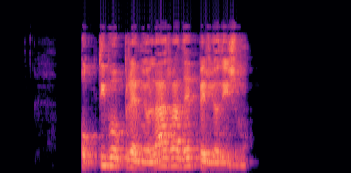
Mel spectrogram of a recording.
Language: Galician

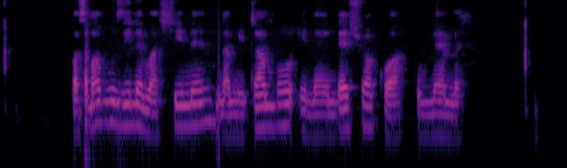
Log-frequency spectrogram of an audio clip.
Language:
Swahili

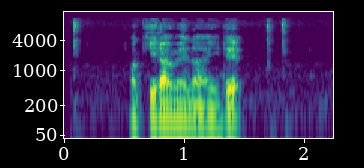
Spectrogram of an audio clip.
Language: Japanese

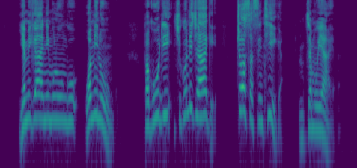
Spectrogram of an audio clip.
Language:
Nyanja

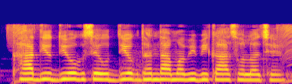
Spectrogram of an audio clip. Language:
Maithili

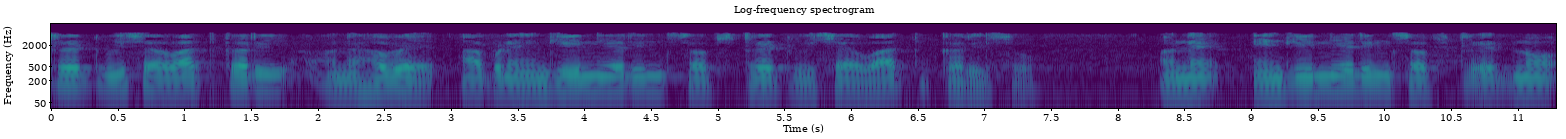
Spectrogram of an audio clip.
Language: Gujarati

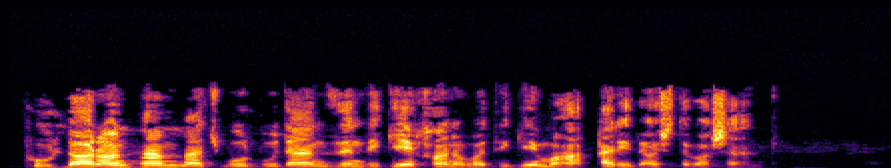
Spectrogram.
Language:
Persian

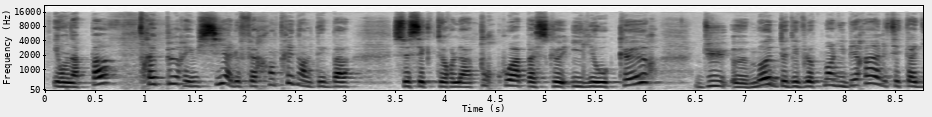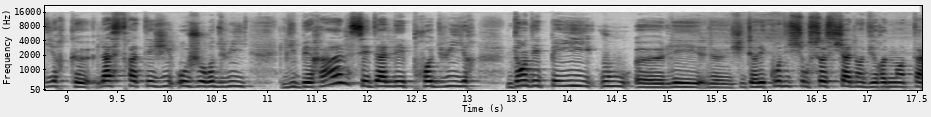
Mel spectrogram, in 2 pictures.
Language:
French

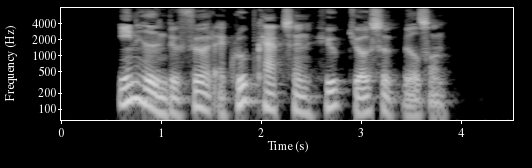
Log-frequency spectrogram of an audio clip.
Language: Danish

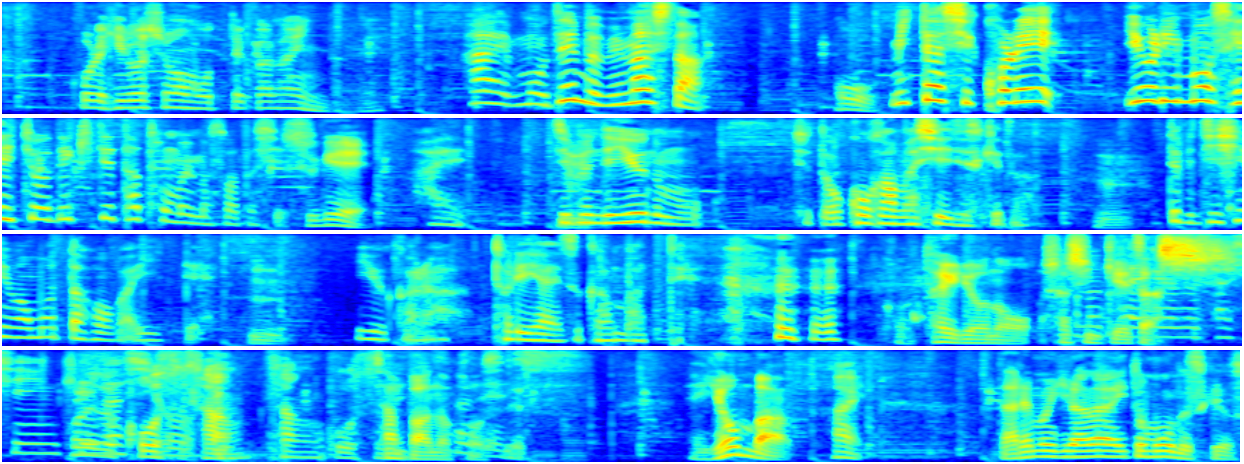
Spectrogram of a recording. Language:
Japanese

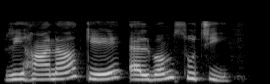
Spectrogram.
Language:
Maithili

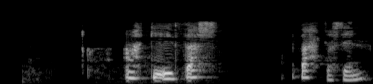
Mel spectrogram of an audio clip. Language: Icelandic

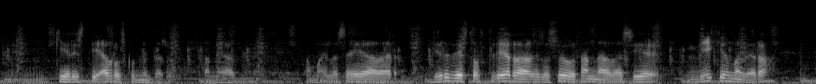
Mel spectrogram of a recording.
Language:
Icelandic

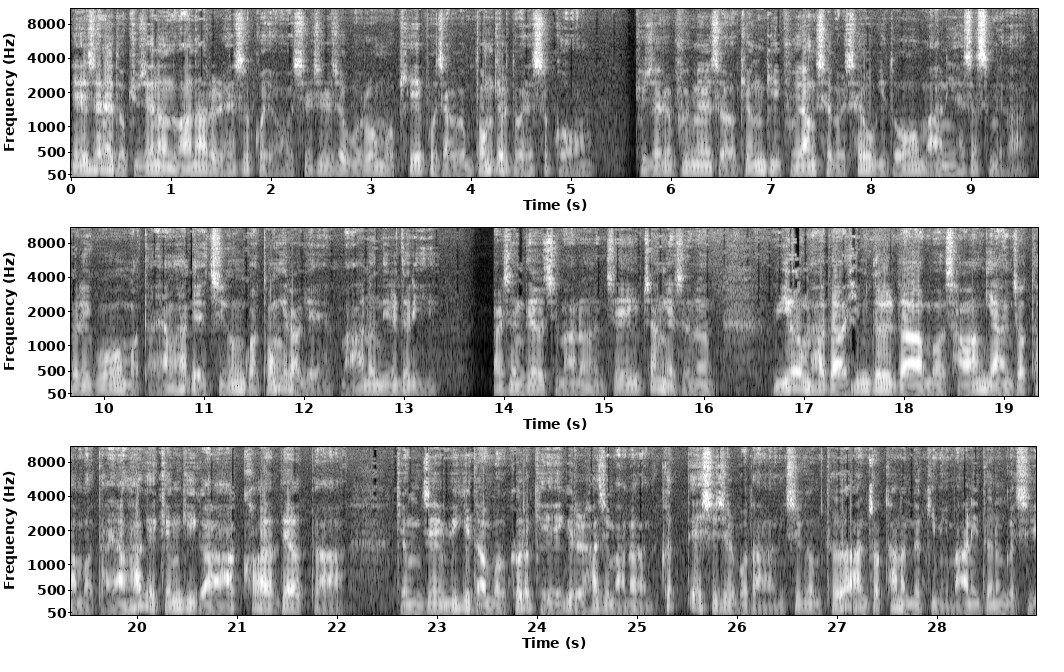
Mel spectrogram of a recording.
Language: Korean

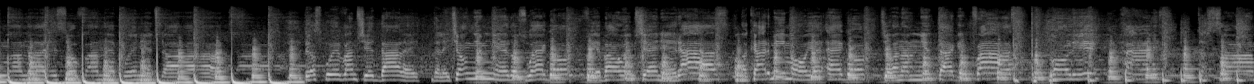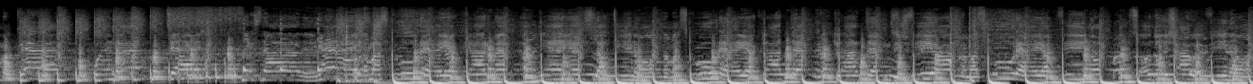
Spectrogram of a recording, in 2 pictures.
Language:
Polish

